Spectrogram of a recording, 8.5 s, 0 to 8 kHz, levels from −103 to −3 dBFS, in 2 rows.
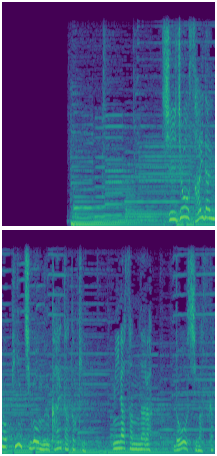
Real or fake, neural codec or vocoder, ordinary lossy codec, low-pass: real; none; none; 7.2 kHz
